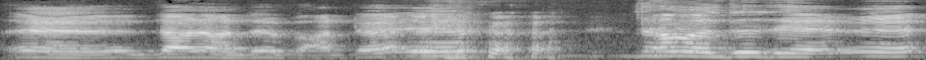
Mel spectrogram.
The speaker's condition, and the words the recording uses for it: Brain injury. 是有语言障碍而已，其实它其他就是思考啊什么都，都是跟正常人生对活一样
